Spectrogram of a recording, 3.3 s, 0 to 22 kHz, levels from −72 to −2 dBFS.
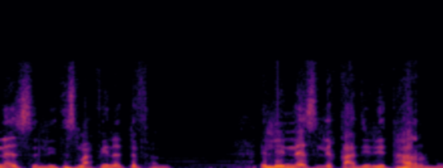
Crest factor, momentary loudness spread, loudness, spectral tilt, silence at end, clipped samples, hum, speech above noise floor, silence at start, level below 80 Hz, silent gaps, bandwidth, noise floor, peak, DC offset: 14 dB; 10 LU; -32 LUFS; -5 dB/octave; 0 s; under 0.1%; none; 23 dB; 0 s; -44 dBFS; none; 14.5 kHz; -54 dBFS; -18 dBFS; under 0.1%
